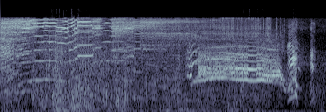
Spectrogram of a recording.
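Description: Spooky sound effect for an edited title card: a steady noisy rush with thin wavering high tones early on, then a high-pitched wail like a scream held for about a second in the middle.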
